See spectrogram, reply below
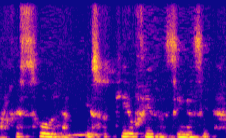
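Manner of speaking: shy, timid, soft, high little voice. A teacher recalls a shy student asking her something: imitating Fefe speaking softly. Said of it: "falando baixinho".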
